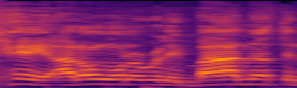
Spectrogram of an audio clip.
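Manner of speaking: normal talking voice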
